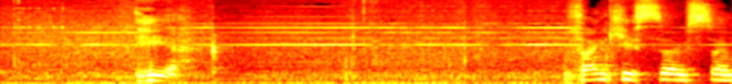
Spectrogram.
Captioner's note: machine beeping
